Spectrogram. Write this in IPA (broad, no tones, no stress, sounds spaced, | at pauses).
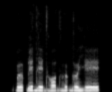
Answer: k͡p ɵː ɓ e d eː dʱ ɔː dʱ ɵ ɡ ɵː j eː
